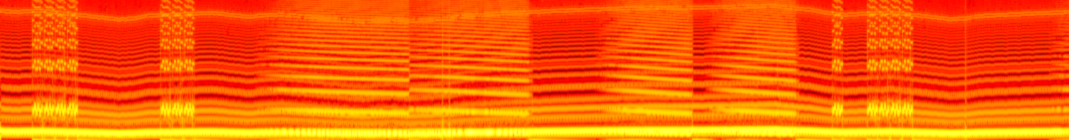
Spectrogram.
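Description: A retro video game race car engine buzzes steadily, rising and falling in pitch.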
